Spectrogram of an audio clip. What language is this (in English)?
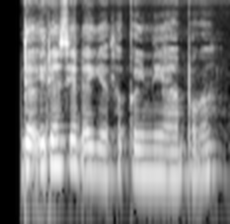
Kikuyu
